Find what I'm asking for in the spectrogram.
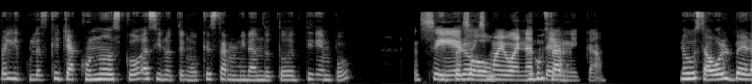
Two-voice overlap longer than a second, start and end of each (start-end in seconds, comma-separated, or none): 4.4-5.7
